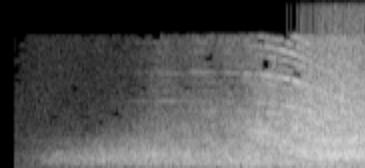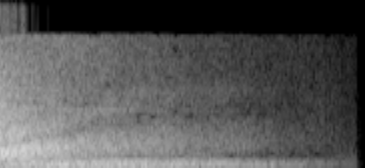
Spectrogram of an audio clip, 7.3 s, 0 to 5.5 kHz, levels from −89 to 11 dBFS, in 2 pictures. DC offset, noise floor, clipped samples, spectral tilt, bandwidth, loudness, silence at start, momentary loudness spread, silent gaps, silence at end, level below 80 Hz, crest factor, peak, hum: under 0.1%; -46 dBFS; 1%; -7.5 dB/octave; 5.4 kHz; -9 LUFS; 0.5 s; 23 LU; none; 0.75 s; -34 dBFS; 12 dB; 0 dBFS; none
